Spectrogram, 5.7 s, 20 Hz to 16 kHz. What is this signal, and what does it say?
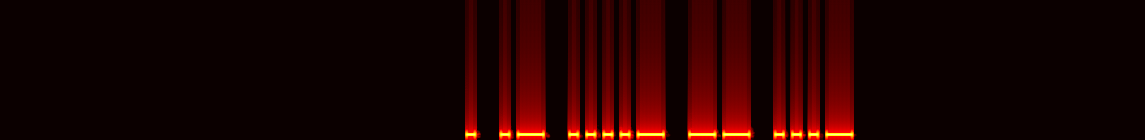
Morse code, heard as a keyed tone, about 28 wpm, 700 Hz. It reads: EA4MV
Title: DXCC-100 Call Signs - 5 Characters - Repeated 3x - 28wpm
